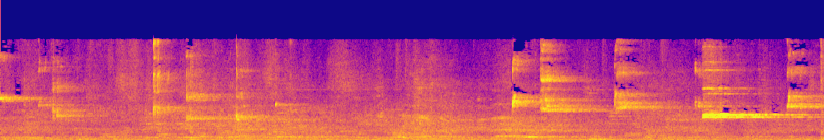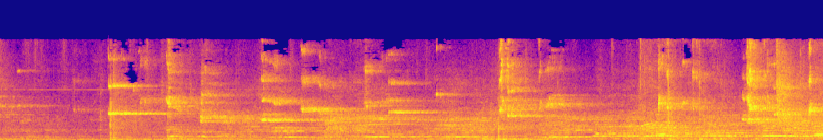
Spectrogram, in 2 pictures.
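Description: Echoing gymnasium sound of a basketball game: the ball bouncing on the hardwood floor, short sneaker squeaks and players' and spectators' voices. A referee's whistle sounds for about a second, about seven seconds in, and the voices grow louder near the end.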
